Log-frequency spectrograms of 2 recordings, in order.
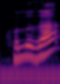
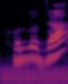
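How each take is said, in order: No difference in how they are said.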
